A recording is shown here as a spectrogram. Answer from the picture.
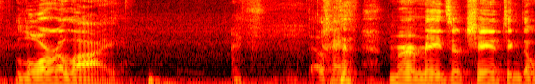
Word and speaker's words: Lorelei: mermaids are chanting the wild l'oreali I don't know how you pronounce that but I looked it up I know we don't usually do that in a review but I had to know Lorelei okay mermaids are chanting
